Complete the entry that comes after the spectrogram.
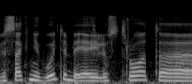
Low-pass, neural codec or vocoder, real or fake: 9.9 kHz; none; real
